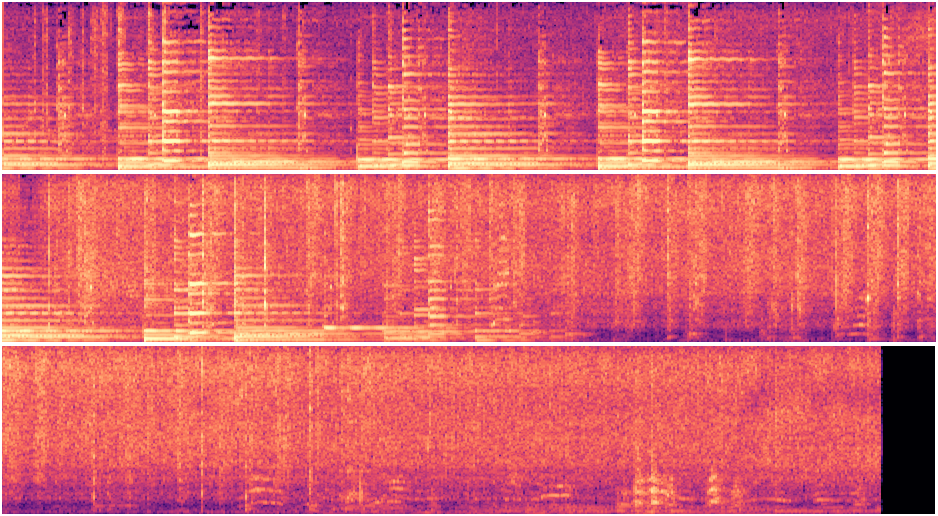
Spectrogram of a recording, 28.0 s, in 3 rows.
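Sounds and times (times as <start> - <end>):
food sizzling in a wok: 0.0 - 27.5
metal spoon stirring and scraping: 9.8 - 23.2.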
